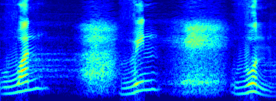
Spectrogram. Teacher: دونوں ہونٹوں کی گولائی سے واو ادا ہوتا ہے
